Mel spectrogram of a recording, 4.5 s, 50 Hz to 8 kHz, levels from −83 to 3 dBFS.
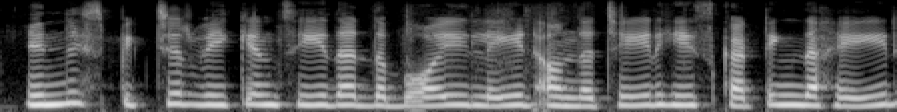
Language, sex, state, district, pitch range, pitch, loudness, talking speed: English, female, Punjab, Kapurthala, 235-255 Hz, 250 Hz, -15 LUFS, 240 wpm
